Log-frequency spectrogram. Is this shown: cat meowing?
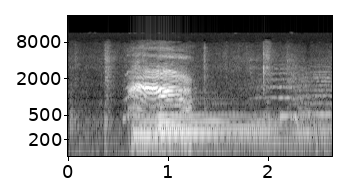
yes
